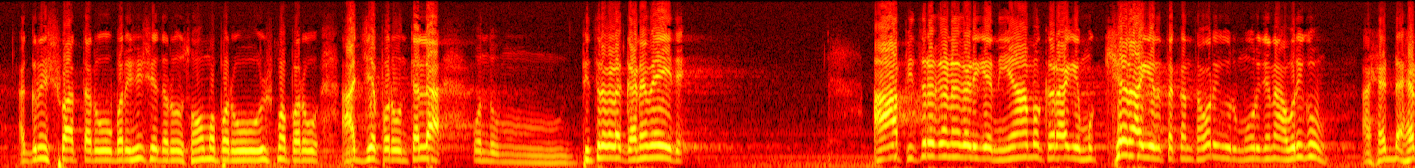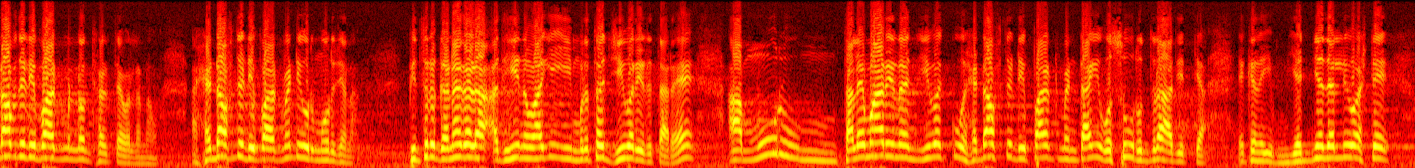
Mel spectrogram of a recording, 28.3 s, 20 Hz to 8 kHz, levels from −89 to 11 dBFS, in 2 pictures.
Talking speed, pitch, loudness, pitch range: 115 wpm, 190 Hz, -15 LUFS, 165-210 Hz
